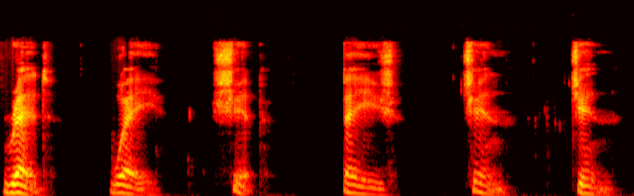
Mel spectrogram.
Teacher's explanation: The phonemes r, w, sh, j, ch, and j are usually pronounced with rounded lips, as in red, way, ship, beige, chin, gin.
